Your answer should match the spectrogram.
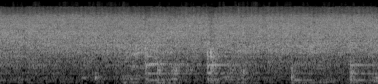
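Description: Onions fry in a pot for beef in Guinness, a continuous loud sizzle broken by several scraping stirs of a spoon against the pot.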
